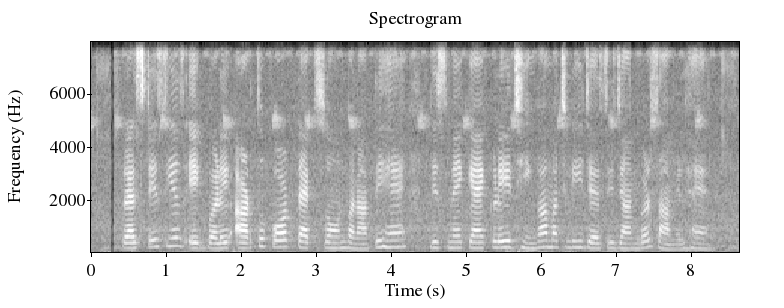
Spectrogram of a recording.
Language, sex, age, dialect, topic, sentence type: Hindi, female, 41-45, Hindustani Malvi Khadi Boli, agriculture, statement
